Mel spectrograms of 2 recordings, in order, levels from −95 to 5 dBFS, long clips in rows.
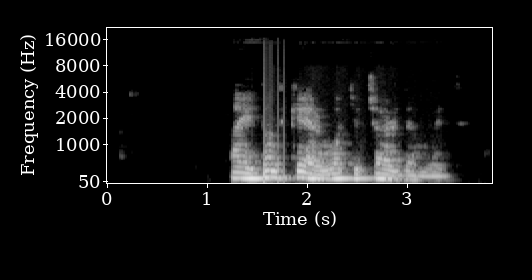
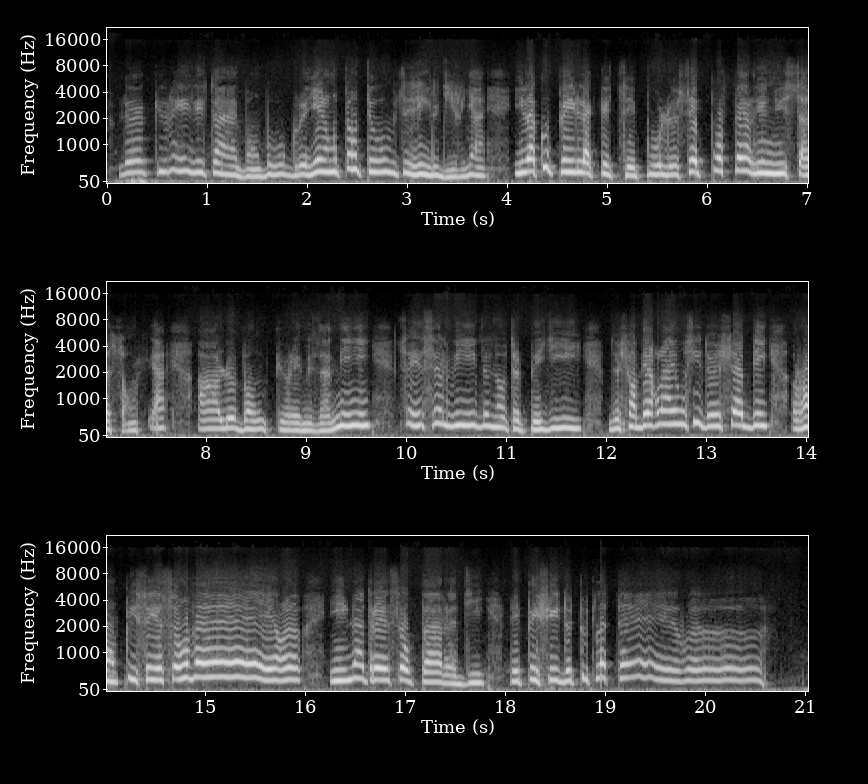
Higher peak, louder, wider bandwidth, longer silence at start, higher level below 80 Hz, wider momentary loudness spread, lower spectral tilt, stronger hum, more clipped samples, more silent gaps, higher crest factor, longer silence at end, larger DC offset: first, -2 dBFS vs -6 dBFS; about the same, -16 LUFS vs -17 LUFS; second, 6.2 kHz vs 8 kHz; first, 1.25 s vs 0.1 s; second, -50 dBFS vs -42 dBFS; first, 14 LU vs 8 LU; first, -9.5 dB/octave vs -8 dB/octave; neither; neither; neither; first, 16 dB vs 10 dB; first, 0.45 s vs 0 s; second, under 0.1% vs 0.4%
